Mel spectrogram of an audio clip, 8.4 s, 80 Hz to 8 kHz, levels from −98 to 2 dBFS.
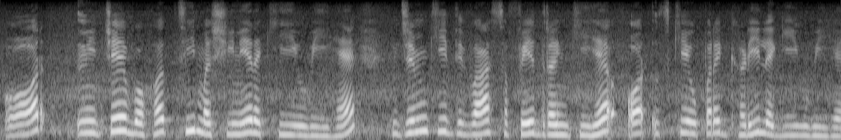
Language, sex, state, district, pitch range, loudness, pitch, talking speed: Hindi, female, Maharashtra, Nagpur, 210-255 Hz, -18 LUFS, 230 Hz, 165 wpm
